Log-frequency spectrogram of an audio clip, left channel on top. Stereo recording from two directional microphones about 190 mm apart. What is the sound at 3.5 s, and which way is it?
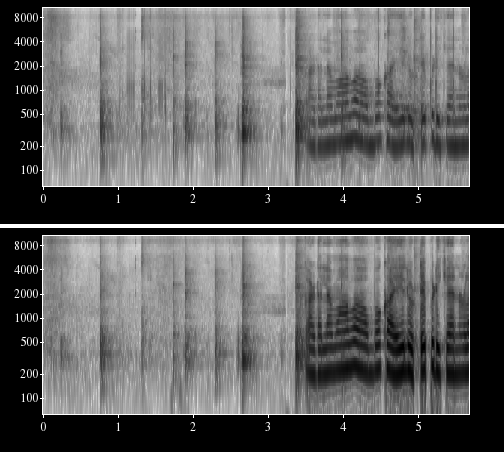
A woman's voice, 40° right (ahead or behind).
